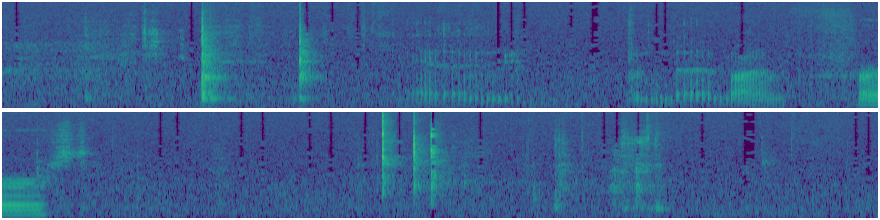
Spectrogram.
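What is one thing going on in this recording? Plastic parts click and snap as a handheld game console's cover is fitted.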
